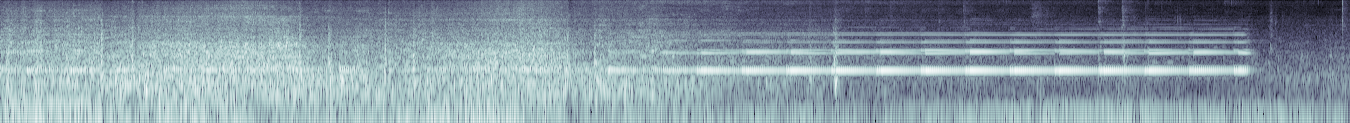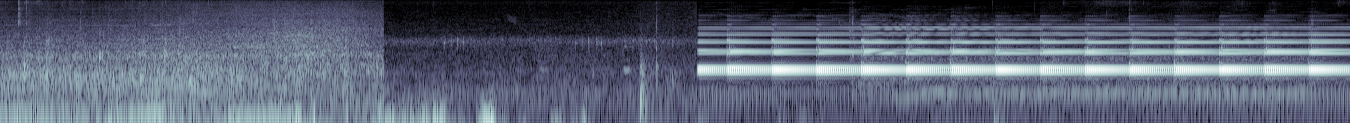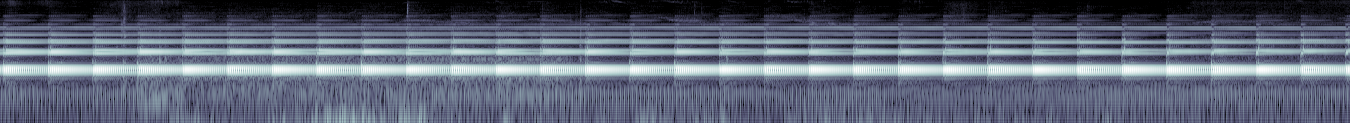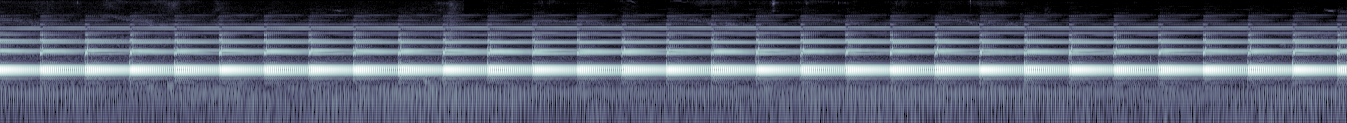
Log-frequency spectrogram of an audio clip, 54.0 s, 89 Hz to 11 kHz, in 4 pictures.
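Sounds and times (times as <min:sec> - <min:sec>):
railroad crossing bell ringing: 0:00.0 - 0:17.4, 0:20.5 - 0:53.9
low engine hum: 0:08.0 - 0:17.7.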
